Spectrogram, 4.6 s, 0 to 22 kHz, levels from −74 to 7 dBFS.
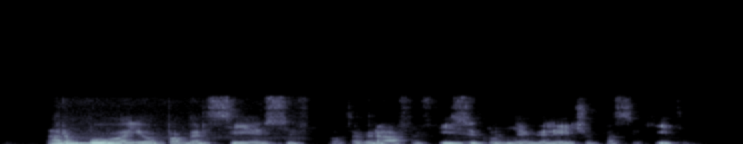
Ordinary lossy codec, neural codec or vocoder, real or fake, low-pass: MP3, 64 kbps; none; real; 7.2 kHz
